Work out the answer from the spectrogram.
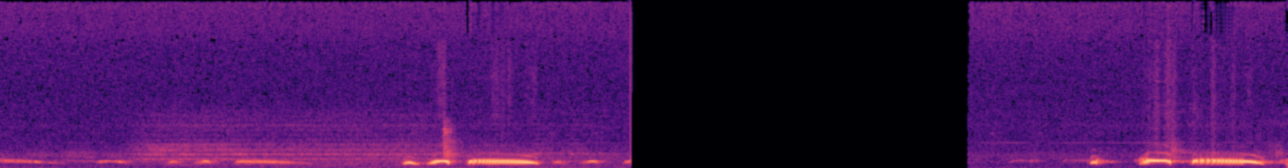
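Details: Spotted dove decoy calling, used to lure wild doves in: deep hoarse coos, a soft lead-in, then a loud rolling phrase of three or four coos, a pause, and the loud phrase again.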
